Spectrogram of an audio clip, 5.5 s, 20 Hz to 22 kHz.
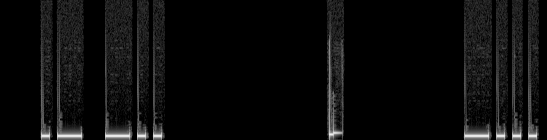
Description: Morse code, heard as a keyed tone, about 15 wpm, 700 Hz. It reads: AD B
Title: Two Letter Words - 15wpm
